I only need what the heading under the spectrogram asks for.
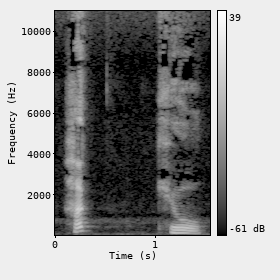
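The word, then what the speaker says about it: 학교: والجملة الثالثة، في هذه الكلمة من الواجب أن تنتبه إلى النطق أيضا نكتب حكيو لكن ننطق حكيو حكيو المدرسة. من جر باتشيم كيوك من جر باتشيم كيوك ننطق حكيو حكيو نطق حكيو ليس حكيو حكيو.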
